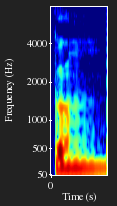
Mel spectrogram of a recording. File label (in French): "geng1", chinois; Cours de Chinois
